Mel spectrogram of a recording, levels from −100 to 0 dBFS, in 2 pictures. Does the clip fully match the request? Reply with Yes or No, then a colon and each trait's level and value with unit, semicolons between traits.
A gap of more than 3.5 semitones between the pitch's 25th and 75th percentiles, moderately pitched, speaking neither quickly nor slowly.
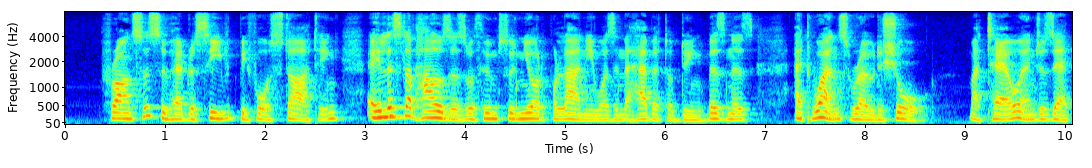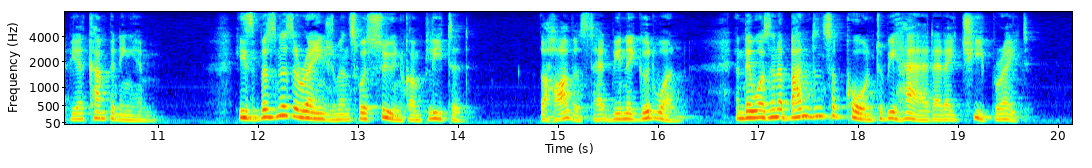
Yes: average, 4.1 semitones; medium, 145 Hz; average, 170 wpm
